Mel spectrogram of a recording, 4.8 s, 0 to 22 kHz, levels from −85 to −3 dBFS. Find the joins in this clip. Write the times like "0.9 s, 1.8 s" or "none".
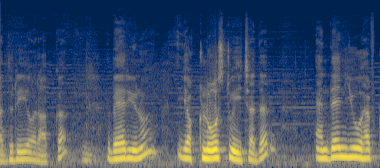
2.1 s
